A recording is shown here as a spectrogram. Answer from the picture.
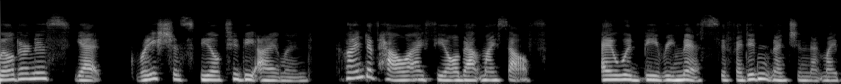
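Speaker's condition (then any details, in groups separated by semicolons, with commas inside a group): No condition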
